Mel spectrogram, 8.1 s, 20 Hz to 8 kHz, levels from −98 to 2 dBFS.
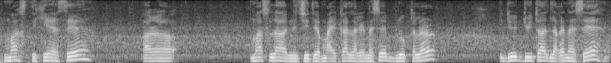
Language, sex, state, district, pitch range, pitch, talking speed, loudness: Nagamese, male, Nagaland, Dimapur, 130-155 Hz, 140 Hz, 130 wpm, -14 LUFS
